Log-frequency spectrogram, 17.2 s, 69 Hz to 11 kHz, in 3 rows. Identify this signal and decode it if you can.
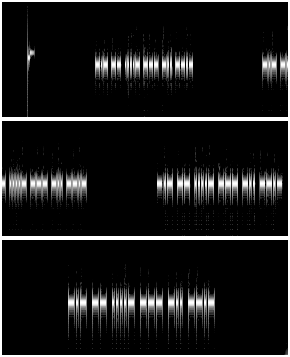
Morse code, heard as a keyed tone, about 37 wpm, 700 Hz. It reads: KM4ODQ KM4ODQ KM4ODQ KM4ODQ
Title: Speed Racing - USA 2x3 Call Signs 30wpm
